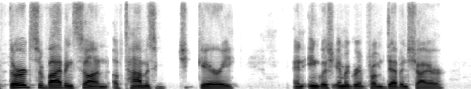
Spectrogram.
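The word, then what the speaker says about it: Gerry: His name is spelled ge r y but it's pronounced Gary I've been told when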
